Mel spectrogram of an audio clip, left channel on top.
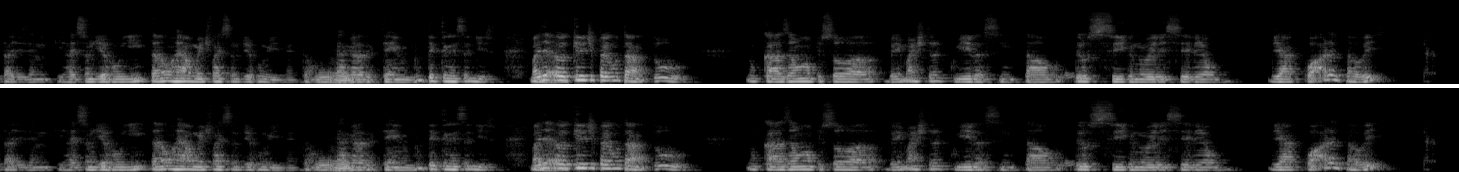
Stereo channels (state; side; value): normal; both; correlation 0.90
